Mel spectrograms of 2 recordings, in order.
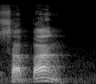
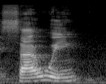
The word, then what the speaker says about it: Samhain: Los orígenes de Halloween se cree que contienen muchos de los remanentes de un feriado de otoño celebrado por los druidas, llamado Samhain, aparentemente pronunciado Sabban, aunque algunos dicen que Samhain o Samhain y aparentemente significa fin de verano.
